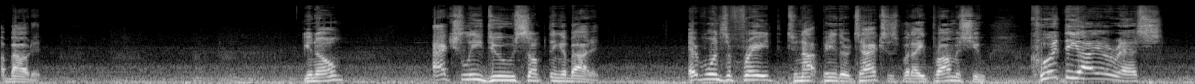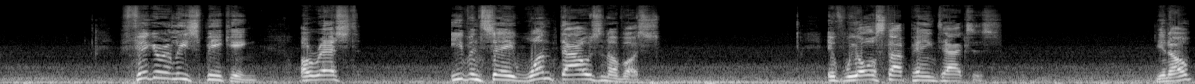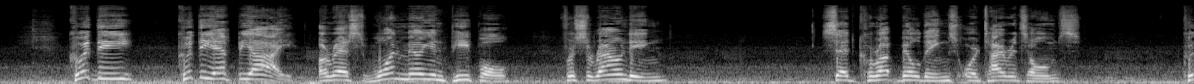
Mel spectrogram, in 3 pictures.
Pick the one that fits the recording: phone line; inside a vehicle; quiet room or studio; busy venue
inside a vehicle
